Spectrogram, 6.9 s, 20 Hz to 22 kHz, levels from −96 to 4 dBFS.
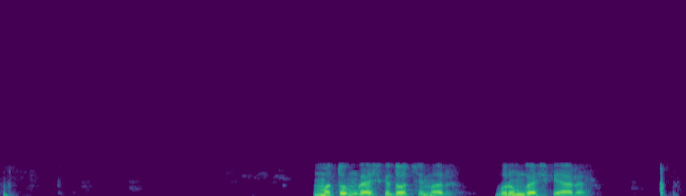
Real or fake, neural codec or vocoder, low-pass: real; none; 3.6 kHz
